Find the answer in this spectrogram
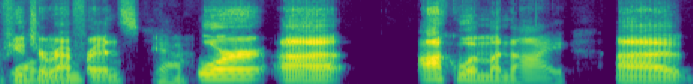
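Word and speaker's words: Aquemini: reference yeah or uh Aquaman uh pronounced to rhyme with Gemini because it's a mix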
